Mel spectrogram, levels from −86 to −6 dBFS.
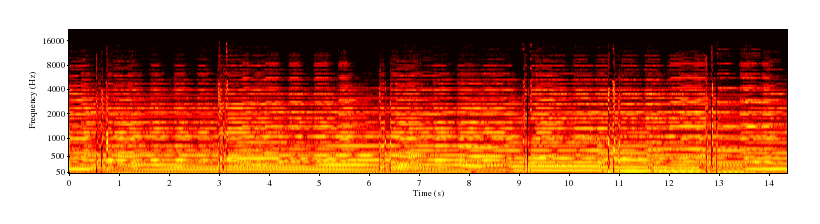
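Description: This audio has a case of frames out of order, popping up six times: 0.52–0.78 s, 2.97–3.17 s, 6.19–6.43 s, 9.06–9.24 s, 10.76–11.02 s and 12.72–12.96 s. Each time, two neighbouring runs of decoded audio play swapped, so you get a short garbled flutter, but no time goes missing. The swapped chunks are about 104 ms or 78 ms long, which fits blocks of four or three codec frames.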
